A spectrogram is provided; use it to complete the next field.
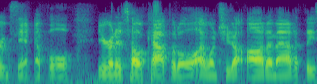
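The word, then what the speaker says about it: Qapital: actually a phone app it's called capital q a p i t a l i usually call it all the time but i guess they pronounce it capital whatever um and it's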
